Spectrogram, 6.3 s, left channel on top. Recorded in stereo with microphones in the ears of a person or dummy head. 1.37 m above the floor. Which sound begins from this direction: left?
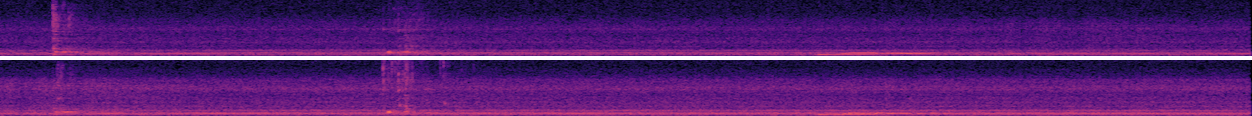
Dishes clattering, at 0.3 s.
